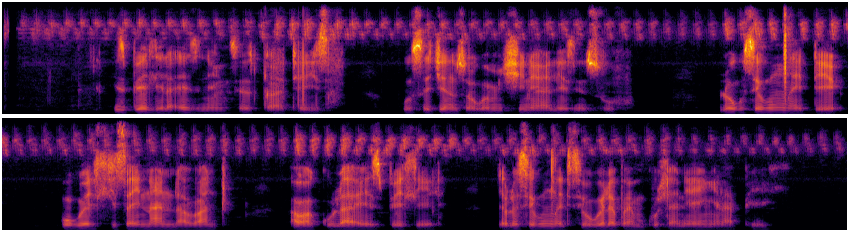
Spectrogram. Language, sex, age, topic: North Ndebele, male, 36-49, health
